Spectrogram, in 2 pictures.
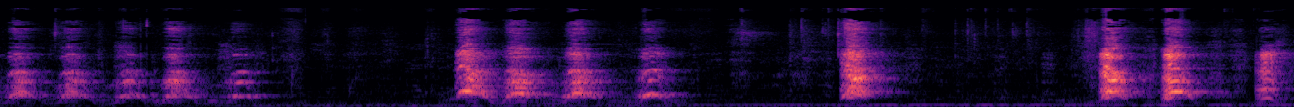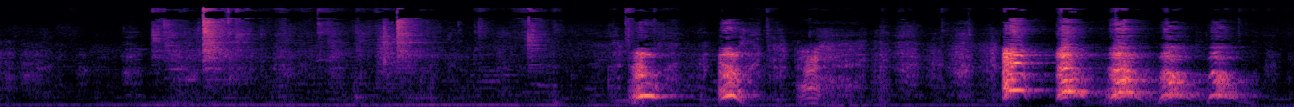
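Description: Huskies barking excitedly in quick runs of three to six short, high barks, with pauses between the runs: an excited greeting.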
